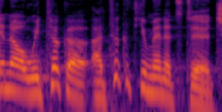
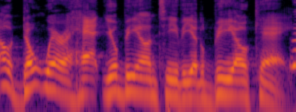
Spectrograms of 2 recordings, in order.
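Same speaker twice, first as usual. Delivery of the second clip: ordinary talk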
